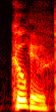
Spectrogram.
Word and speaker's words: Koepp: Ça s'écrit comment? C-O-E-P-P. Comment t'as dit, toi? David Koepp. Cup.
